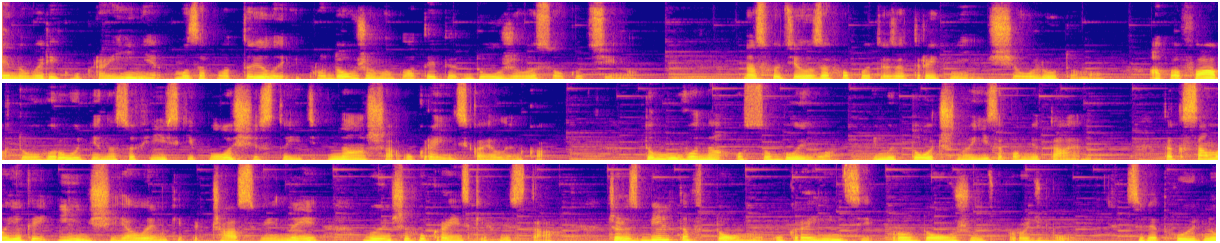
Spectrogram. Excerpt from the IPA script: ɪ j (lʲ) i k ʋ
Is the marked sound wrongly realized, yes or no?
yes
